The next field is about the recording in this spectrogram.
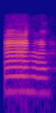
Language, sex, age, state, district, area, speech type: Odia, male, 30-45, Odisha, Kalahandi, rural, conversation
